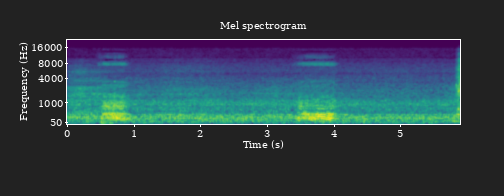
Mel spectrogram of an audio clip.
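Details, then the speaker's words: Snoring-like noise from a hospitalized child on a regular pediatric floor after PICU, due to swollen vocal cords and airways; she has never snored before, has had recent seizures, and was on Keppra, fentanyl and Versed. "Like I said, you'll hear a snoring effect. That's. She's not snoring on purpose. She's never snored before."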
